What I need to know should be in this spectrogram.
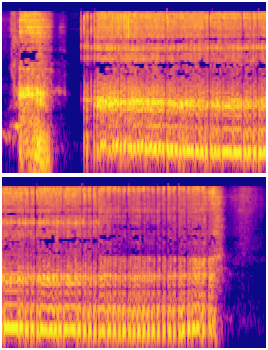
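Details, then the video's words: Eight-year-old male Maltese dog growling to guard its newly bought dog house from being touched; a brief bark-like burst, then one continuous, rough, low rumbling growl lasting about four seconds, steady and pulsing. "강아지가 새집을 지키기 위한 고군분투"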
